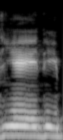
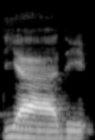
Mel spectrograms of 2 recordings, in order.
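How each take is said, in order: First: The stressed e is a closed vowel. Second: The stressed e is an open vowel. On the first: The speaker calls it wrong. "Not diadi" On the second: The speaker calls it right. "but diadi. Open open e on the stress"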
